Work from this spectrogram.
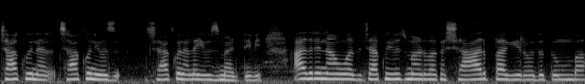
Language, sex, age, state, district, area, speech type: Kannada, female, 18-30, Karnataka, Dakshina Kannada, rural, spontaneous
